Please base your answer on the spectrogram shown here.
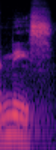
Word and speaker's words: Nice: It's Mayor Nice, or it's actually Mayor Nice, but it's spelled nice.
